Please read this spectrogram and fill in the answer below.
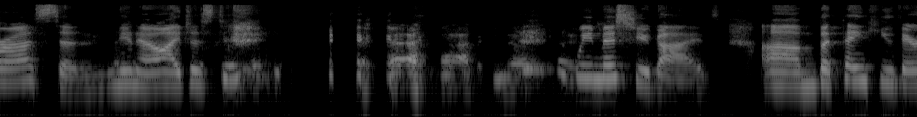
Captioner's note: laughing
